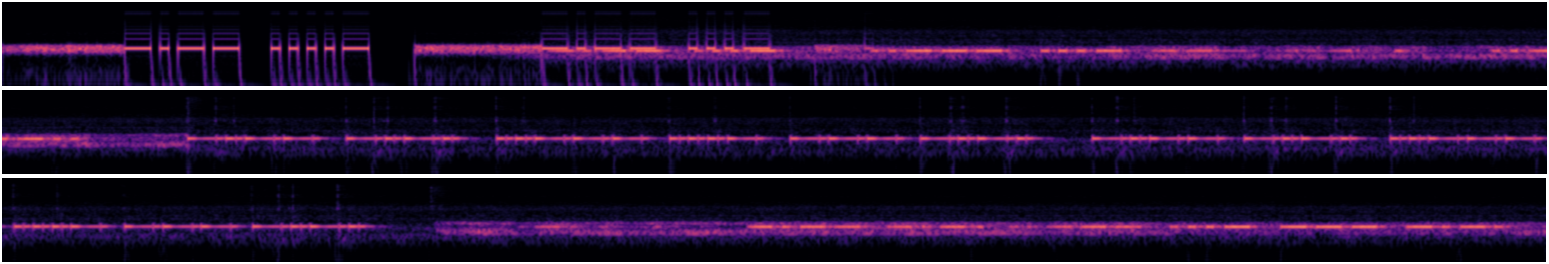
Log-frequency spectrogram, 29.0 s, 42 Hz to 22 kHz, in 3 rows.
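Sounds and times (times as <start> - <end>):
radio receiver hiss: 0.0 - 5.6
morse code tone: 0.8 - 2.3, 3.4 - 4.9.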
